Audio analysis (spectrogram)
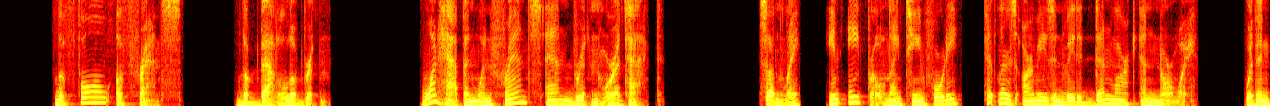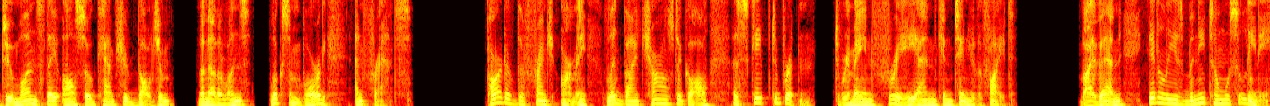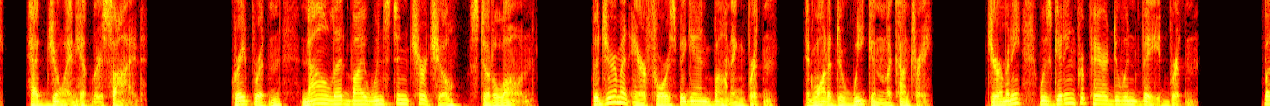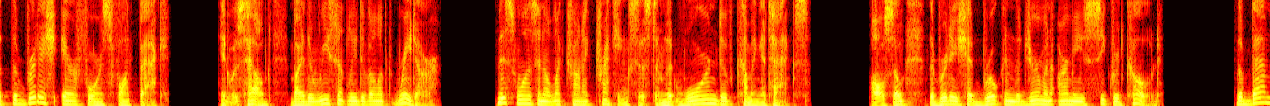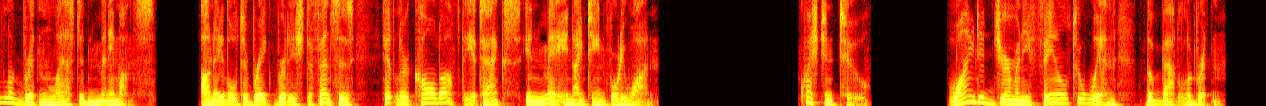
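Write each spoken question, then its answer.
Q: Why did Germany fail to win the Battle of Britain?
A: The British Air Force fought back, helped by radar and by having broken the German secret code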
